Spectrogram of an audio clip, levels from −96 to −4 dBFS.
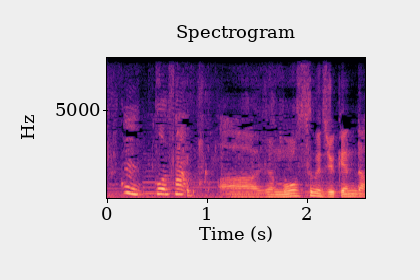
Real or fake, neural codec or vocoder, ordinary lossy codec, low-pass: real; none; none; none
